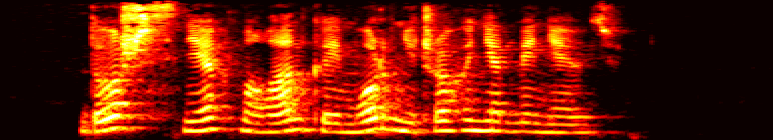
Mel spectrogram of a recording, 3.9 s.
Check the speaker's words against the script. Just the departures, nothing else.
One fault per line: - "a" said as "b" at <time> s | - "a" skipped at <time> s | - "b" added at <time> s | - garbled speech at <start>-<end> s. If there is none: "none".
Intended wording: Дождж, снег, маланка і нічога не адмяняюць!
- "мор" added at 1.8 s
